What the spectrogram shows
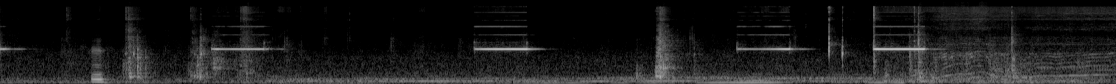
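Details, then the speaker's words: Garage door opener. Short bursts of sharp high beeps sound every couple of seconds; the owner says it has never done this before and it stopped afterward, so the cause of this unexpected alarm beeping is unknown. "That was odd. It's never done that before. And it's not beeping now."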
